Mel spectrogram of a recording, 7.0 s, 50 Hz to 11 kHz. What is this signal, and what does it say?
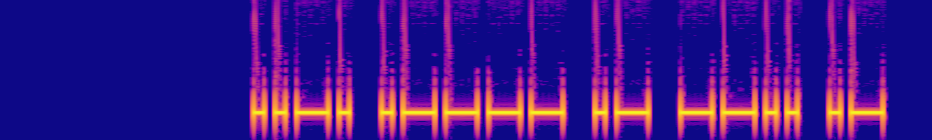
Morse code, heard as a keyed tone, about 15 wpm, 700 Hz. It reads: F1AZA
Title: DXCC-100 Call Signs - 5 Characters - 15wpm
